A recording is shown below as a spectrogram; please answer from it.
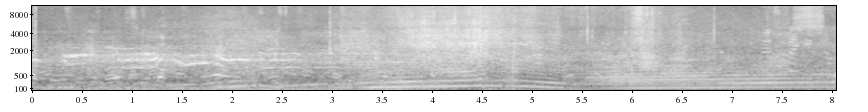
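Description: Porsche 911 Turbo sports car engine revving hard as the car accelerates along the course. Its pitch climbs, drops about five seconds in, then holds steadier.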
